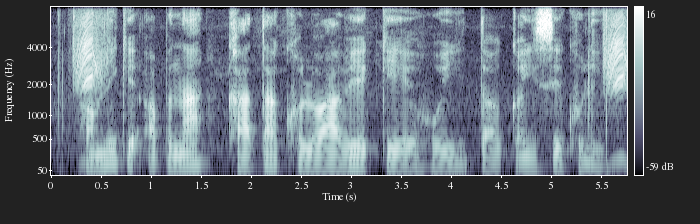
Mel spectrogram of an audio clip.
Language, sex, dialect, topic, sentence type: Bhojpuri, male, Southern / Standard, banking, statement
